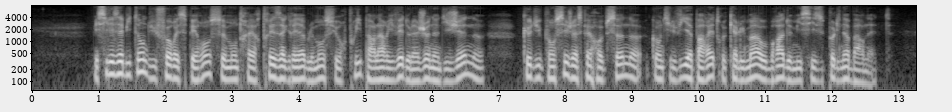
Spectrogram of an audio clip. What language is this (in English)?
French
